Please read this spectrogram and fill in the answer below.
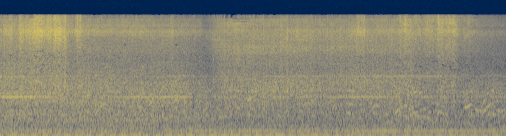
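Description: A vehicle engine running steadily with a low, slightly pulsing hum, with faint voices in the background.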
